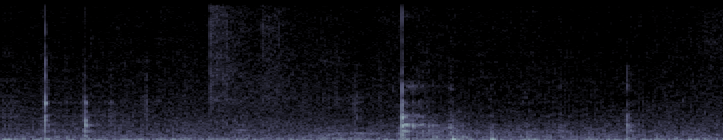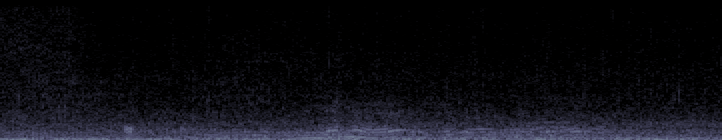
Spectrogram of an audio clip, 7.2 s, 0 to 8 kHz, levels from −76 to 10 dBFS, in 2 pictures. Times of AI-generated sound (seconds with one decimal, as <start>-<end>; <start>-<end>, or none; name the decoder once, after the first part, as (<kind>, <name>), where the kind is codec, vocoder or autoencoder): 0.0-0.9 (vocoder, Vocos); 1.8-3.5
